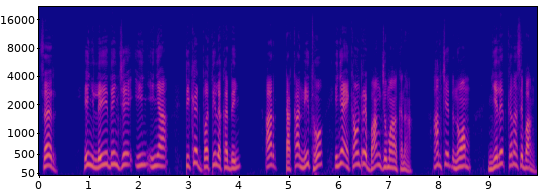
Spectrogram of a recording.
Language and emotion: Santali, angry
